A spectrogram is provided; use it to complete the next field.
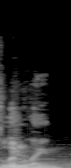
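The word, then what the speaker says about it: Llymlaen: shaking face all right so the game just told us how to pronounce it it's Lim Lane but everybody just says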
